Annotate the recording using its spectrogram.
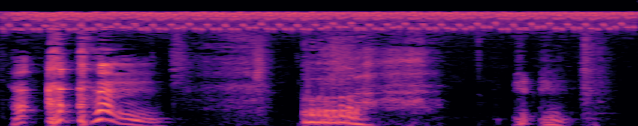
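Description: A very high-pitched whine like a frantic chirping cricket, an unwanted noise in the recording's audio that the host himself cannot hear, runs under a man's voice. The voice makes two long wordless sounds that fall in pitch, one at the start and one about two seconds in.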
